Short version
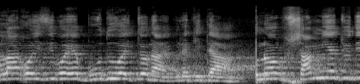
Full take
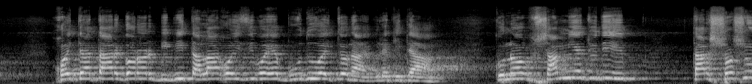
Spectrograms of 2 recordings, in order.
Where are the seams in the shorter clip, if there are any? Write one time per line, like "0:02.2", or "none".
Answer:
0:02.6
